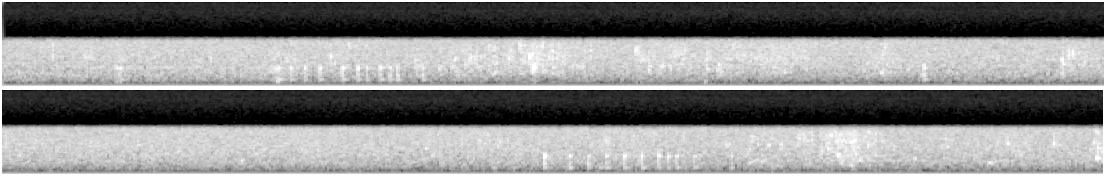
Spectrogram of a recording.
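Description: Steady rush of fast-flowing glacial river current, with a few short knocks and splashes.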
